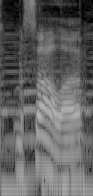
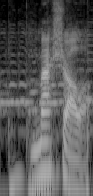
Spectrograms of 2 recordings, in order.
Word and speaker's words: masala: It's not pronounced masala. It's more like mashala.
